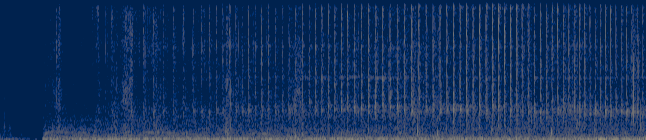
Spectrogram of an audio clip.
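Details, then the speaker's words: Shadow Conspiracy Symbol cassette rear hub, freewheeling: fast, even ratcheting clicks about four per second with light wind underneath. Normal freehub clicking. "just wanted to give you a chance to hear what the shadow hub sounds like you know it's a for Paul individual spring if I remember correctly"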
